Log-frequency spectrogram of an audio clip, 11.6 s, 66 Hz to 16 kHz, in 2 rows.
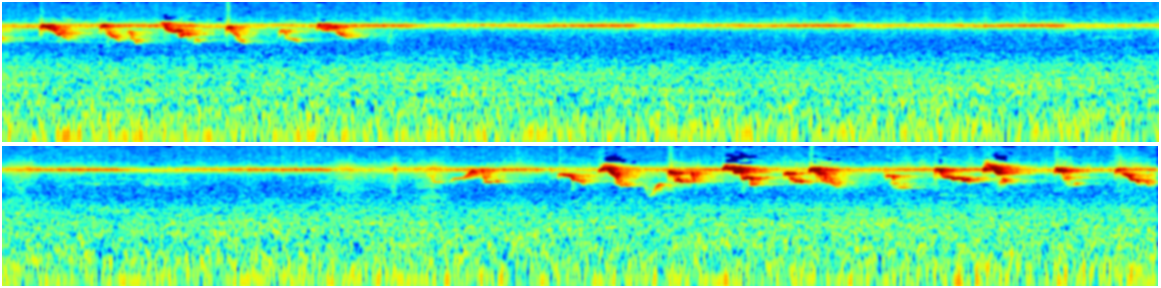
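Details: Warbling white-eye, Hashimoto, Wakayama Prefecture, Japan, 26 June 2021, Nikon Coolpix P900: a quick high twittering phrase, a long pause filled only by a steady shrill drone, then a longer, louder chattering burst of song.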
